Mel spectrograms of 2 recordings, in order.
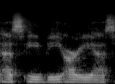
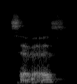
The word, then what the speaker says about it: Sèvres: Sevres. It's French. Okay. Sevres.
